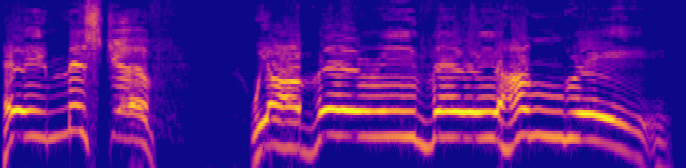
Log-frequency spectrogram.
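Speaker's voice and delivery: high, loud, slow teasing shout; hammed-up operatic holler. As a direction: bellow a joking threat across the water. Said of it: "Dede was still hollering".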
